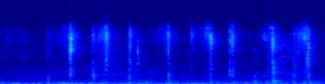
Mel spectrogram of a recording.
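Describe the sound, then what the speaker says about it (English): Lenormand cards are shuffled by hand in a quick, crisp rhythm of repeated riffling snaps and soft slides, close and fairly loud with no talking. "I'm just going to get one more card with the Lenormand"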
